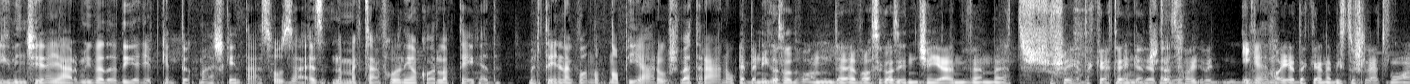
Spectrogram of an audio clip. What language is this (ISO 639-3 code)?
hun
